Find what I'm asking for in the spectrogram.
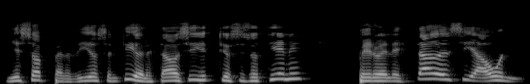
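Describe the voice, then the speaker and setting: A man's voice: on the high side, expressive, normal speed, highs cut off. A man with a Rioplatense accent giving casual political commentary as a podcast co-host, explaining things analytically. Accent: Rioplatense Spanish.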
